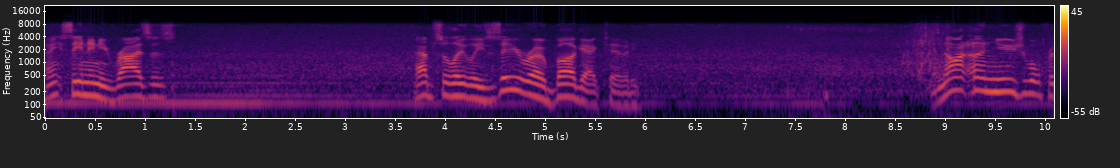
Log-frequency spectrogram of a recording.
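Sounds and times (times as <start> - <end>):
river flowing: 1.4 - 5.2, 6.0 - 10.0.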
